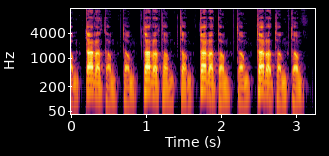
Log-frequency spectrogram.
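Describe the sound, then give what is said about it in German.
A voice rhythmically imitates a drum pattern to demonstrate a rhythm, beatboxing a steady, repeating groove of short voiced bursts in a fast loop, clear with no other sounds. “Du solltest mehr äh, Beatboxing machen.”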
